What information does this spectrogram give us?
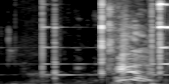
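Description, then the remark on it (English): A bell struck several times in quick succession, each hit a sharp metallic ding with a bright, lingering ring, while excited voices shout and cheer over the later strikes. “Hit the bell!”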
